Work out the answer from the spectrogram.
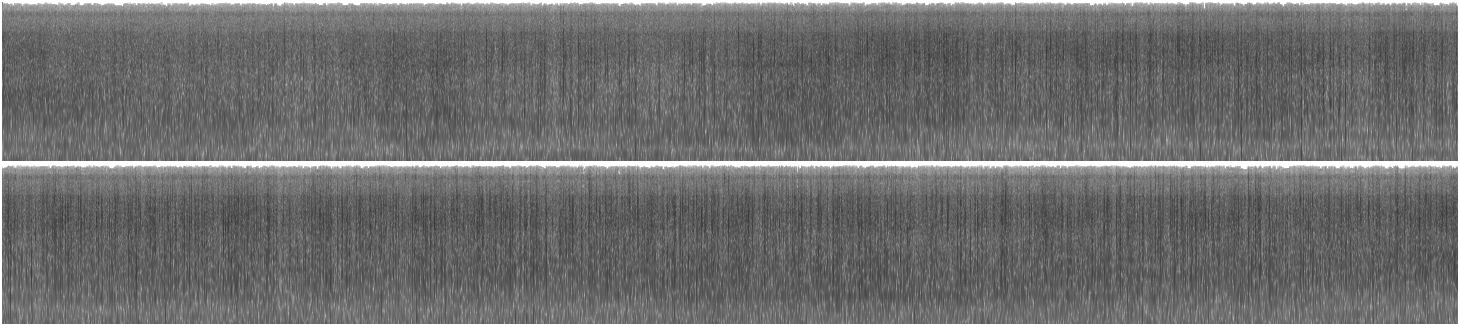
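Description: Heavy freezing rain falling steadily, an even hiss of rain with a low steady rumble underneath.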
